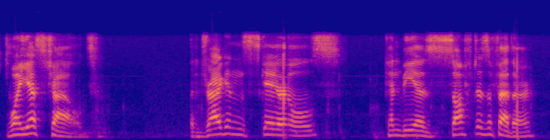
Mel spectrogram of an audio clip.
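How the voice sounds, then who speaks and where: A man's booming, put-on character voice, with a fairly high pitch at a very slow pace. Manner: bellowing, warmly amused.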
